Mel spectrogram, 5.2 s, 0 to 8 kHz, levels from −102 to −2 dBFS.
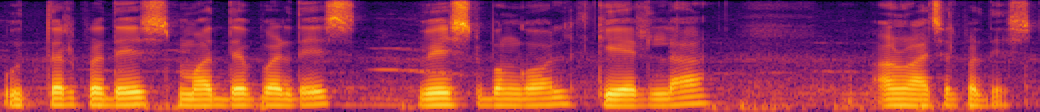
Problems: constant background noise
